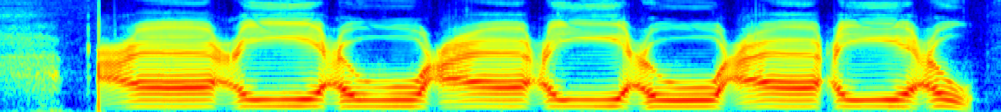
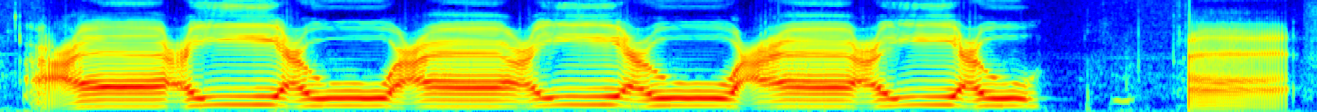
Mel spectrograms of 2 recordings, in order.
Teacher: pastikan huruf ain teman-teman sekalian lafalkan tepat dari bagian tengah tenggorokan dan dia mengalir ya dari tengah tenggorokan jalurnya ke rongga mulut semua dan masuk ke luar mulut.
